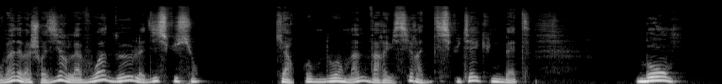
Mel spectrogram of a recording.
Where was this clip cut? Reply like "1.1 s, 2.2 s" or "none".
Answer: 2.9 s

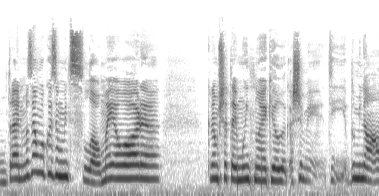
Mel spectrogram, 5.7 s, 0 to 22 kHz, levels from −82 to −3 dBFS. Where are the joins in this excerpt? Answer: none

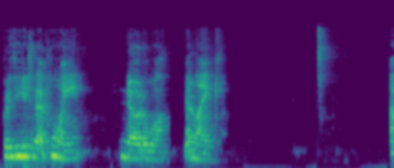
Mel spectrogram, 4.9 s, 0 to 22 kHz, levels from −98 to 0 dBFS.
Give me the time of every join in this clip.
2.1 s

